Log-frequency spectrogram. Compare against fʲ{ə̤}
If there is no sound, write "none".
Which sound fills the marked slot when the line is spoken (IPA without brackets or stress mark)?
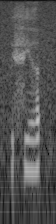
ə̤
